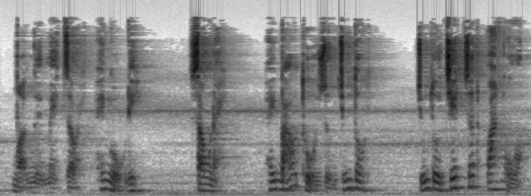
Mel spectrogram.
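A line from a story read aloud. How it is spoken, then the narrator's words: Soft, cold, breeze-like whisper. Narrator (Vietnamese): phát ra âm thanh nhỏ nhẹ như làn gió thoảng qua rất lạnh lẽo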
